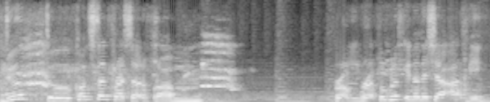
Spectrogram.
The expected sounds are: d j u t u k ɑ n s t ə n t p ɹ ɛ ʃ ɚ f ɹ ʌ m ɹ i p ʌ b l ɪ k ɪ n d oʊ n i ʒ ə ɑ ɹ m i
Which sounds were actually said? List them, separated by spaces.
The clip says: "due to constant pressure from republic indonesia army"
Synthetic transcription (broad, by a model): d j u t u k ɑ n s t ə n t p ɹ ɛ s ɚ f ɹ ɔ m ɹ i p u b l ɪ k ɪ n d oʊ n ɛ ʃ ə ɑ ɹ m i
